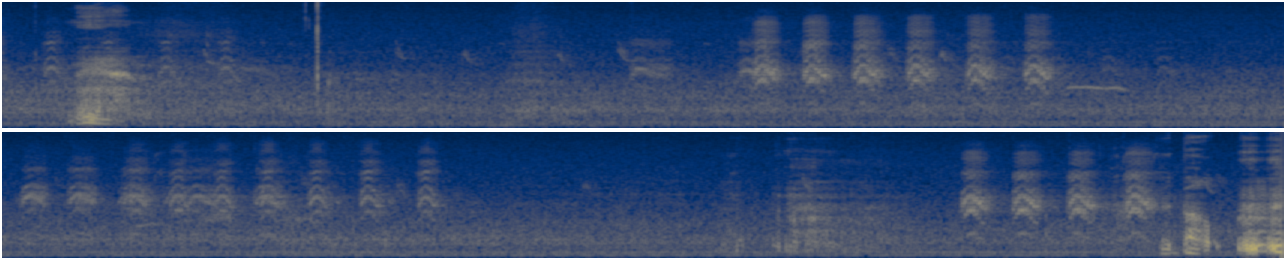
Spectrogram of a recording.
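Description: A flock of about five hundred crows calls from a nearby field in repeated bursts of harsh caws with quiet gaps between. Steady outdoor noise runs underneath, and a low voice is briefly heard.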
